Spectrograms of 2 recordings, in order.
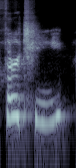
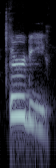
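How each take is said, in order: First: The middle T is a full released T. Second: The middle T is a quick D-like flap. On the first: The speaker calls it wrong. "not thirty" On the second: The speaker calls it right. "it's just going to flap"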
